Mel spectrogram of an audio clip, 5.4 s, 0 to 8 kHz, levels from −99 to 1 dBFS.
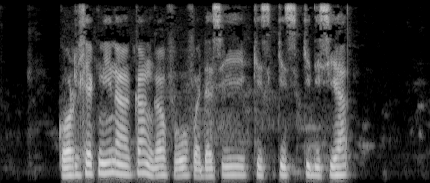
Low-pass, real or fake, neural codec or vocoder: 7.2 kHz; real; none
